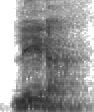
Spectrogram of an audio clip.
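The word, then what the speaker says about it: letter: This is not water, this is correct pronunciation, অর্থাৎ correct সঠিক pronunciation ওয়াডা, ওয়াডা, লেডা। কেমন? লেডা মানে লেটার, আমরা যেটা লেটার পড়ি সেটা সঠিক উচ্চারণ লেডা।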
